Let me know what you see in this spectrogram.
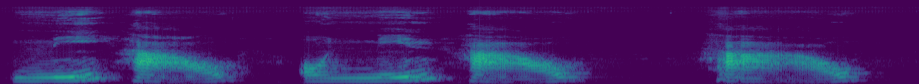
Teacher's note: it goes down and goes up again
